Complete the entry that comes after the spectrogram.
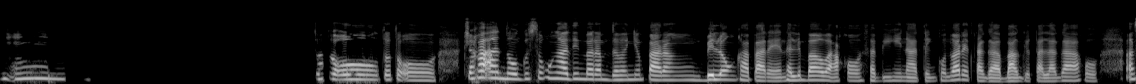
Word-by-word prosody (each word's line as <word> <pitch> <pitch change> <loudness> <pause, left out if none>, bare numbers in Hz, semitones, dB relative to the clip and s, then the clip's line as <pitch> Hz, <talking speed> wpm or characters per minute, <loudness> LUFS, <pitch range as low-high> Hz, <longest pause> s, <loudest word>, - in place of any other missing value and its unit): Mm. 265 0 -3 2.5
Totoo, 230 -2 +2
totoo. 185 -4 -3 0.2
Tsaka 295 +2 +7
ano, 255 -3 +2
gusto 255 +3 -7
ko 290 - -4
nga 260 - +6
din 255 0 -4
maramdaman 220 -3 -1
yung 225 +1 -8
parang 205 -1 +1
belong 220 0 +5
ka 200 -3 -2
pa 175 -2 +2
rin. 160 0 -4
Halimbawa 195 -3 +1
ako, 175 -1 -7
sabihin 175 0 -8
natin 160 0 -5
kunwari 205 +6 -1
taga-Baguio 155 -2 -1
talaga 175 +5 -2
ako. 165 -5 -9 0.3
Ang 240 - 0
205 Hz, 130 wpm, -22 LUFS, 175-240 Hz, 2.5 s, Tsaka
